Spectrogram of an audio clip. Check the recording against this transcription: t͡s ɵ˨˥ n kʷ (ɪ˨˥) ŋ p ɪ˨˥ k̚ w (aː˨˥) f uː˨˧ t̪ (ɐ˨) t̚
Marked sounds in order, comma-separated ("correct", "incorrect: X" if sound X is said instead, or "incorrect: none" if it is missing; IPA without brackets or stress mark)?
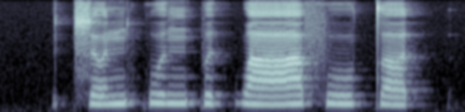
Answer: incorrect: ɪ˧, correct, correct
